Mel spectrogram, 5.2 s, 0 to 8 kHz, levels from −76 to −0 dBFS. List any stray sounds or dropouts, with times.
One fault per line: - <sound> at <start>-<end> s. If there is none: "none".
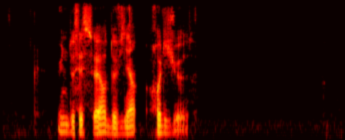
none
